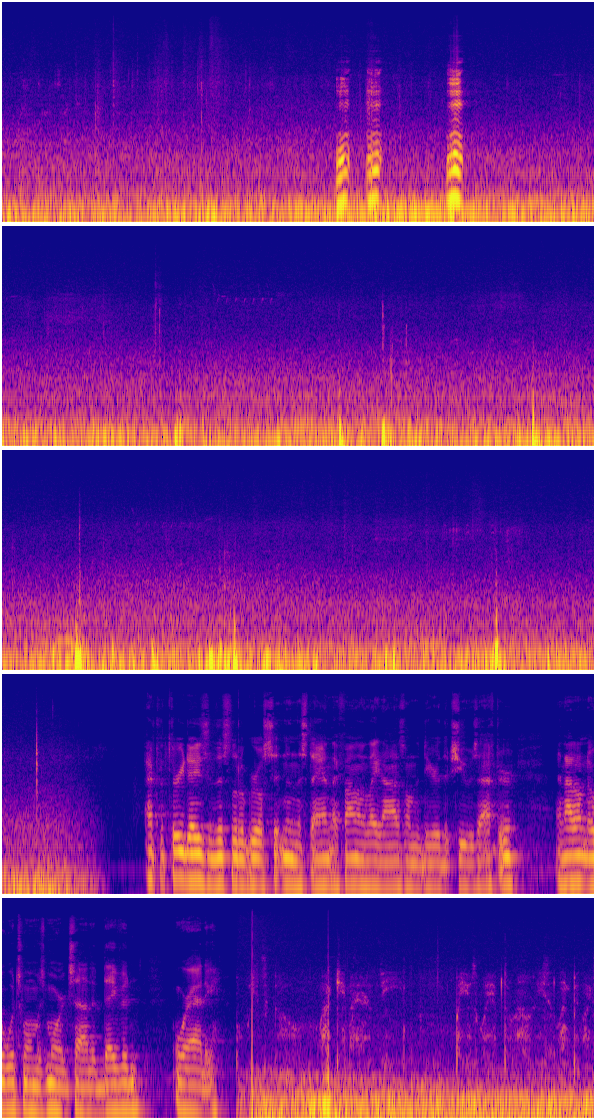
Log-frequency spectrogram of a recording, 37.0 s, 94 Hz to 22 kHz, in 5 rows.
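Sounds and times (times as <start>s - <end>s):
low outdoor rumble: 0.0s - 37.0s.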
